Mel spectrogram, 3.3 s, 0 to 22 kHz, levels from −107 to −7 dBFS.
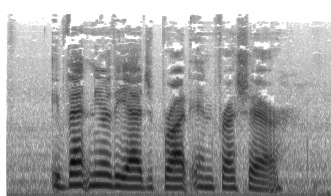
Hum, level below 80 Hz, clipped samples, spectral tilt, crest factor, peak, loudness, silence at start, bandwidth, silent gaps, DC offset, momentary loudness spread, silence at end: none; -48 dBFS; under 0.1%; -5.5 dB/octave; 18 dB; -2 dBFS; -20 LUFS; 0.5 s; 16 kHz; none; under 0.1%; 10 LU; 0 s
